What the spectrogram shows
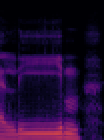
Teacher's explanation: Dikarenakan huruf mim tidak dibaca panjang maka hurufnya kita sukunkan.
